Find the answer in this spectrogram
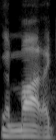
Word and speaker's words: mnemonic: I think it's mnemonic. Yeah, I think the M is silent in mnemonic there.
